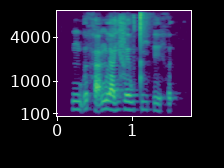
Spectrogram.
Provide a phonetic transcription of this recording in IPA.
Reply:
ŋ ṵ˧˥ ə̯ h a̰˧˥ ŋ l a˨˦ j v ɛ˧ w t̪ i˨˦ ʔ e˧˩ h ə˨˩ t̚

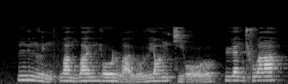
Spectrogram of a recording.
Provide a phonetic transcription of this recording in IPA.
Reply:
n̪ y˥˩ n l ḭ˨˩ ŋ f w ä˥˩ n̪ w a˥ ɪ̯ n̪ j o˥ ʊ̯ ɻ w ä̰˨˩ l u˧˥ l j ɑ˥ ŋ t͡ɕ j o̰˨˩˦ ʊ̯ | ɥ ɛ˥˩ n ʂ w ä˥

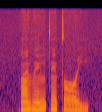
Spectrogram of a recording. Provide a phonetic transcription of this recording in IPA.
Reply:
q ɛ̃ v ɛ̃ ŋ t̪ ɛ̃ t̪ ɔ j

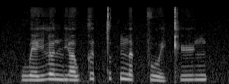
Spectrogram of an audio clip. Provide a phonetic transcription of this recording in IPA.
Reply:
w e˨˥ j l ɵ˧ n j ɐ˨˥ w k ɵ˥ t̚ t̪ ʊ˥ k̚ n̪ ɐ˨˥ k̚ f uː˨˩ j kʰ yː˥ ŋ

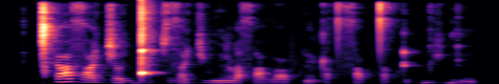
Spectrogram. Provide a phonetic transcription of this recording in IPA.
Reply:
ǀʰ ɛ zˤ ɐ c ɐ ɡ͡ǃ i c zˤ ɪ c v ĩ ʎ e sˤ ɾ e ðˤ o f ẽ ʈ ɪ tˤ sˤ ʉ p tˤ e p ʈ ʉ p ɡ ʉ ç ɡ ĩ

